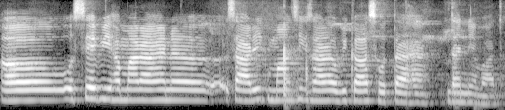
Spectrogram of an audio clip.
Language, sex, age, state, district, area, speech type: Hindi, female, 45-60, Bihar, Madhubani, rural, spontaneous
